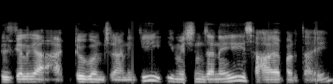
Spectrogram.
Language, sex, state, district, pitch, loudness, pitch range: Telugu, male, Telangana, Nalgonda, 120 Hz, -17 LUFS, 115-130 Hz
